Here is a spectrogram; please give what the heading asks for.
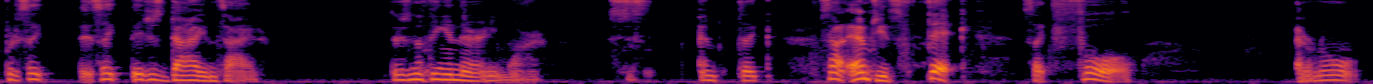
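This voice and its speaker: Woman, husky and breathy, dark soft tone, halting confessional rambling, casual and candid. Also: lowish voice. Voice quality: husky, gravelly, often breaking into a whisper. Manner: halting, hesitant, candid, swearing. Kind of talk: rambling personal monologue, casual confessional talk.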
